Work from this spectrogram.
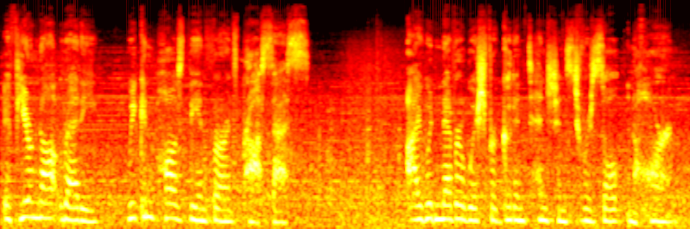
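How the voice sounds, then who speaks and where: Female diviner master for a game, played by a woman: measured, formal, authoritative, mid-pitched, prominent music underneath. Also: fairly even intonation, natural voice, low-quality recording. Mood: cautioning, calm. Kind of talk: video game voice acting.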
